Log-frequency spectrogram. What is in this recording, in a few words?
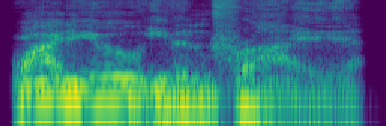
chatter neutral; clutch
